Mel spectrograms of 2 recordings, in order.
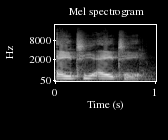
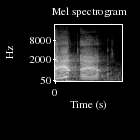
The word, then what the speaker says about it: AT-AT: It is, always has been, and forever will be AT-AT. If you pronounce it AT-AT, I assume you don't know what acronyms are.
